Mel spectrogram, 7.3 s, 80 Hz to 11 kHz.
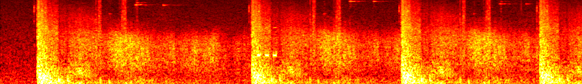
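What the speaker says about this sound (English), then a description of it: "Turn to the left, move to the fence, and fire 2 rounds at your target." Four loud, sharp Springfield rifle shots ring out in the Call of Duty video game, spaced roughly two seconds apart, each followed by a rumbling echo and a steady ambient bed between them.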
